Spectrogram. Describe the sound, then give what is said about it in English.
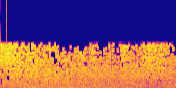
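Artillery shells explode during a heavy army bombardment of the Daraya suburb in Syria, making a loud, harsh, continuous roar with no separate blasts standing out. “A terrified activist stands his ground with shells exploding around him, documenting the bombardment of Daraya.”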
